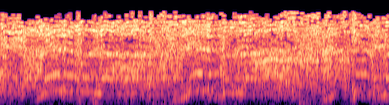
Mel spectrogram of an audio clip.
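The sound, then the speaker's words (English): A large crowd at the Grammys roars, cheers and claps continuously, a dense wash of voices with scattered whoops rising above it, staying loud and steady throughout. “They're just feeling the crowd clapping.”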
